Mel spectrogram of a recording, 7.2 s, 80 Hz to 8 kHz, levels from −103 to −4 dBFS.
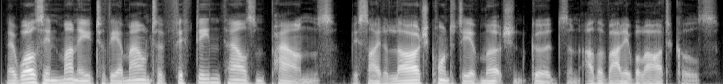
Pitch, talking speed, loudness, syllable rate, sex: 100 Hz, 185 wpm, -20 LUFS, 5.5 syllables/s, male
